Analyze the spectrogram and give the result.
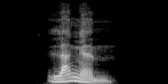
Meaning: strong dative masculine/neuter singular of lang
- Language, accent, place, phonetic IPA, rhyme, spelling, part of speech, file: German, Germany, Berlin, [ˈlaŋəm], -aŋəm, langem, adjective, De-langem.ogg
